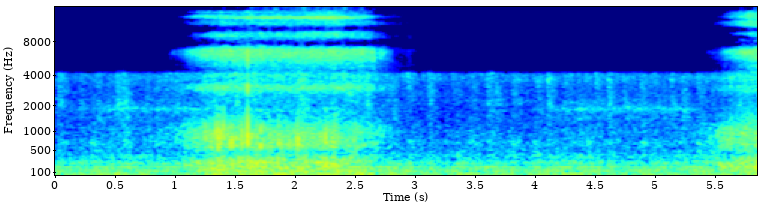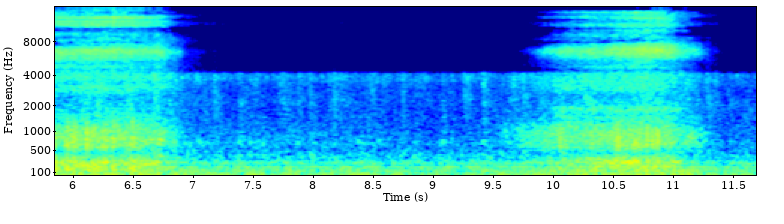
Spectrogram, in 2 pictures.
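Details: Snoring: three rough, rattling snores on the in-breath, evenly spaced at about 13 breaths a minute.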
